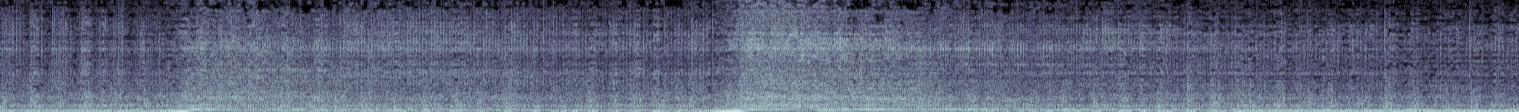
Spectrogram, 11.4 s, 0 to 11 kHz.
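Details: Izh Jupiter 5 (Izh 350) two-stroke: metallic ringing clatter at idle and two quick blips, rising with revs; piston knock.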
